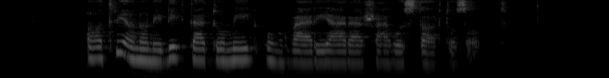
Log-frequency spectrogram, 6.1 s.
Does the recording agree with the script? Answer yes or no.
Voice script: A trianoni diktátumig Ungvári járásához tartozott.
yes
